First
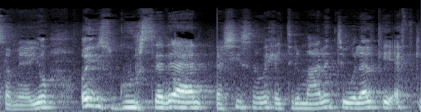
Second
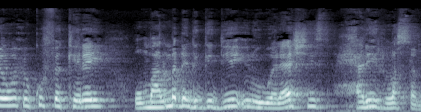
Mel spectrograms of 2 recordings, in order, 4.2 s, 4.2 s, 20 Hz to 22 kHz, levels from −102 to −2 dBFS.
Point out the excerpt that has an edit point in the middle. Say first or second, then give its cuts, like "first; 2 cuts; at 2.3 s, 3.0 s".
first; 1 cut; at 2.3 s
